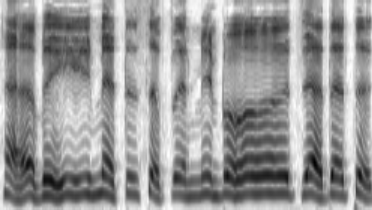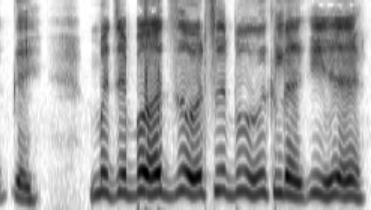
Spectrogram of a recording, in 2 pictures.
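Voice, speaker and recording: A woman's voice: fairly high pitch, takes it slowly, mellow, no room sound, clean studio sound. A woman voicing an elderly grandmother-in-law in a storybook tale, hungry and grumbling with complaint. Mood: tired.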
